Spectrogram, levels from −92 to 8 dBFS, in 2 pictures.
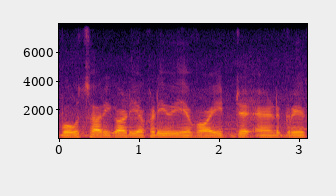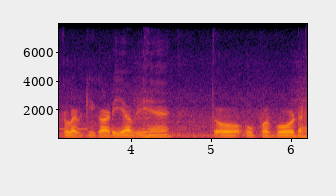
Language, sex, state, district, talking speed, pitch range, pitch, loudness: Hindi, male, Haryana, Charkhi Dadri, 175 wpm, 110-115 Hz, 110 Hz, -18 LUFS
